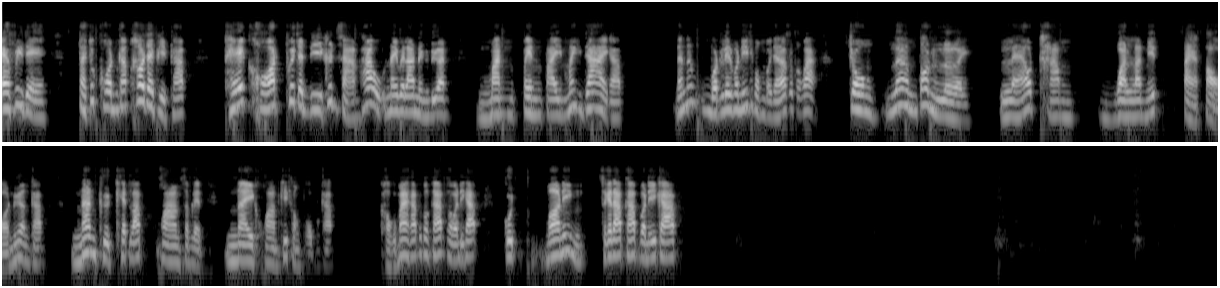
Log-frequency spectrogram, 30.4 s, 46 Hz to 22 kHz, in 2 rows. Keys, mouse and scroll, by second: 25.3 click, 26.6 click, 28.7 click.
